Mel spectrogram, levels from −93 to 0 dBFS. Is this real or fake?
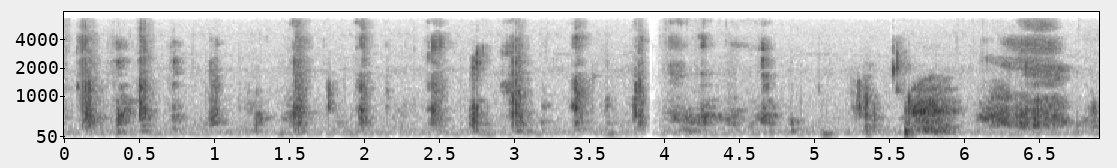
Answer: real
